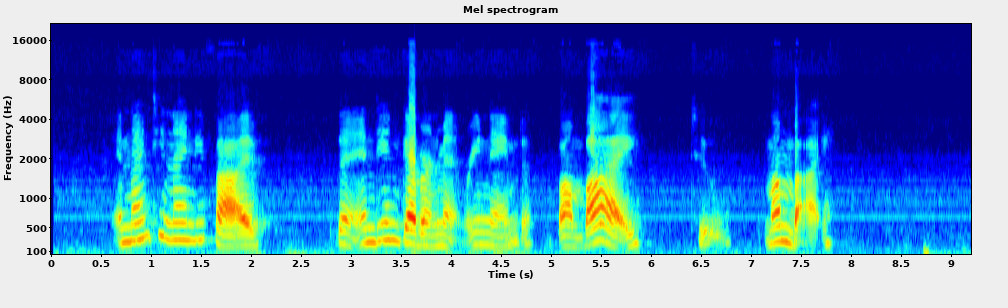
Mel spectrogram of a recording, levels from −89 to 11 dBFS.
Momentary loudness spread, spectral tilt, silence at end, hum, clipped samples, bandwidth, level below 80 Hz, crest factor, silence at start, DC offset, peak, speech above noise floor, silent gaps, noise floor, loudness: 20 LU; -7 dB/octave; 0.45 s; none; under 0.1%; 6.8 kHz; -46 dBFS; 18 dB; 0.65 s; under 0.1%; 0 dBFS; 38 dB; none; -53 dBFS; -15 LUFS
